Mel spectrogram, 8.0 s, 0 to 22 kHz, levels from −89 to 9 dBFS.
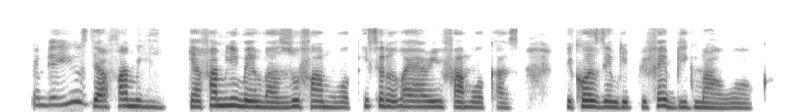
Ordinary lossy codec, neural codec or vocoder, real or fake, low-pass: none; codec, 16 kHz, 2 kbps, FreqCodec, larger model; fake; none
